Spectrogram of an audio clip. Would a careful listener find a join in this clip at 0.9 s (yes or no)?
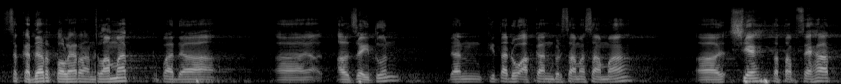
yes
